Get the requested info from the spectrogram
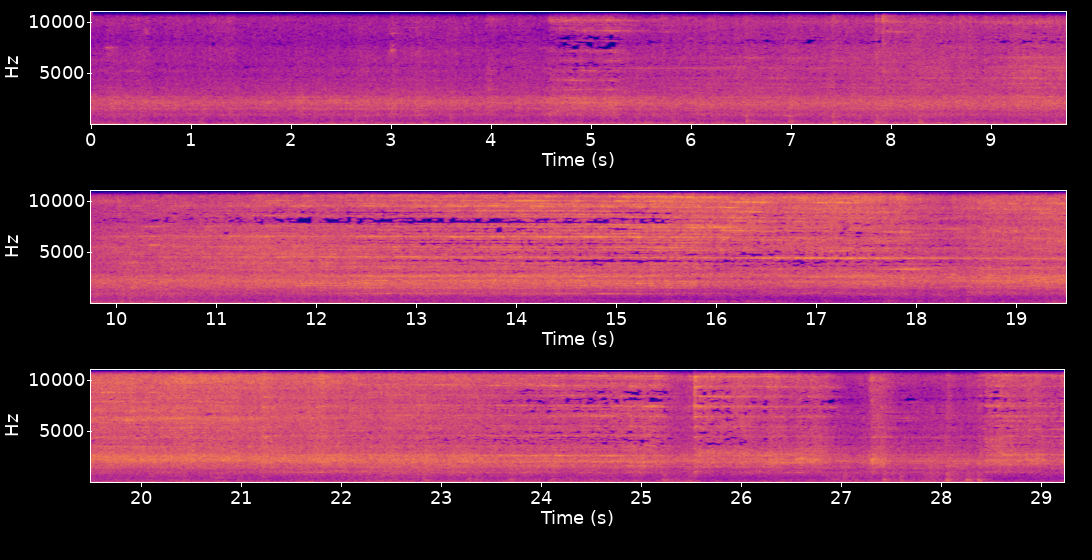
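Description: Loaded coal hopper cars rolling slowly past, a steady rumble of steel wheels on the rails with a high wheel squeal over it.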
